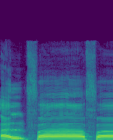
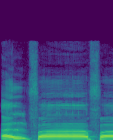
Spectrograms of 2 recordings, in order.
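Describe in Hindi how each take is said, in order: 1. शब्द लंबे a स्वर पर खत्म होता है। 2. शब्द लंबे a स्वर पर खत्म होता है।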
